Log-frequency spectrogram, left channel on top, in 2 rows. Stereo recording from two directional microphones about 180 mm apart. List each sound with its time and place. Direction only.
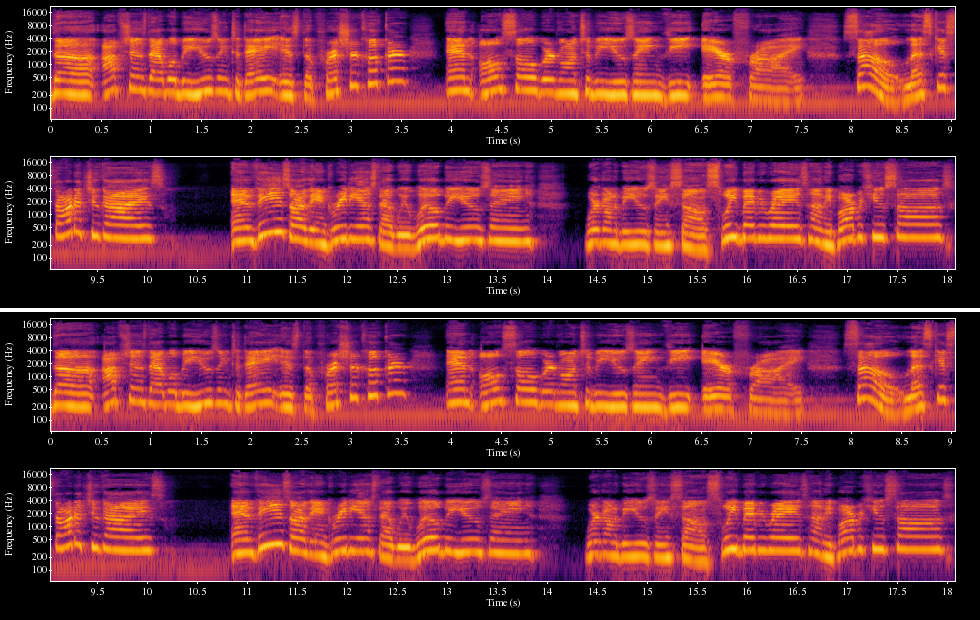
0.0 s speech: 25° left (ahead or behind)
10.8 s speech: 35° left (ahead or behind)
